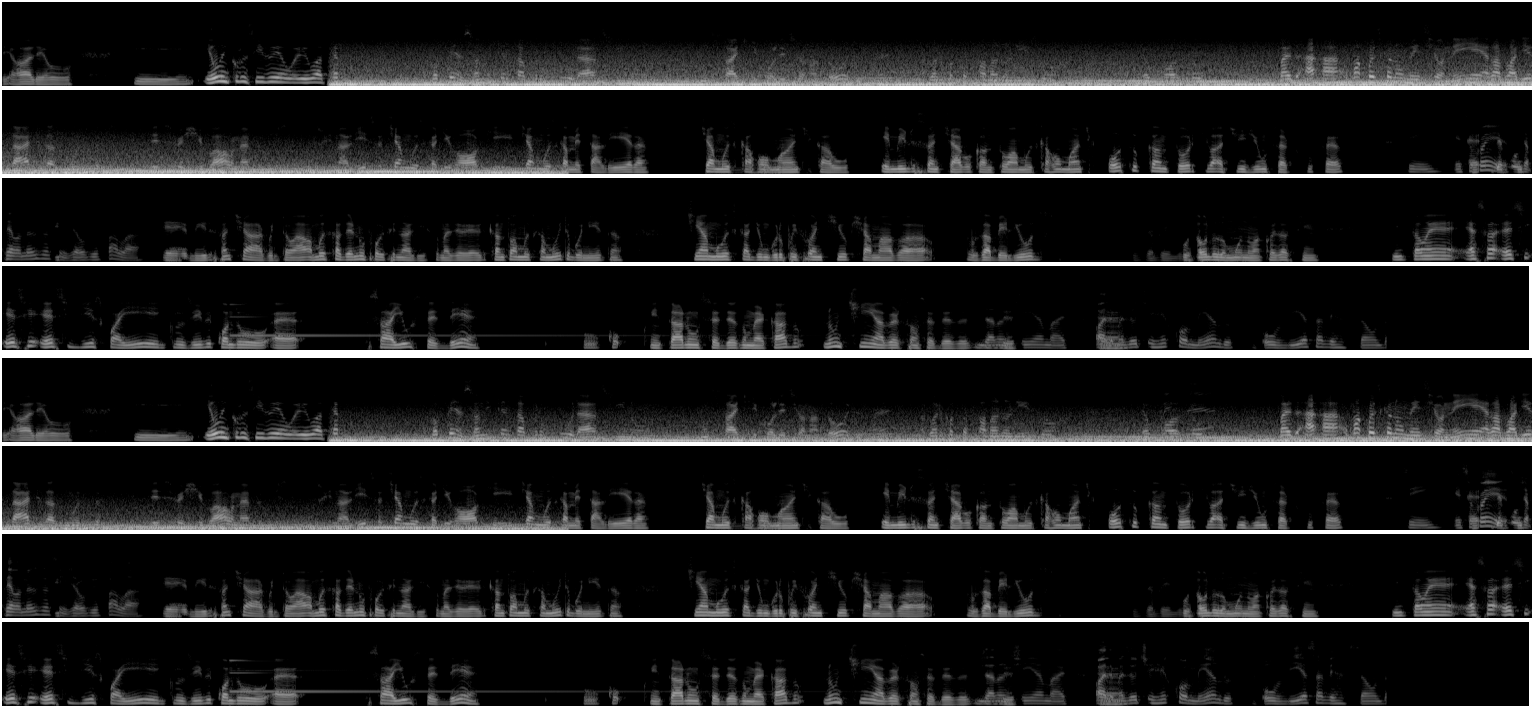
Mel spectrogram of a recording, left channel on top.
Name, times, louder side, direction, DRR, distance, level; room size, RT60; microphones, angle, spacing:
voice 1, 0.0-3.4 4.3-10.6 11.4-12.0 12.8-16.5 16.7-21.8 22.3-23.8 24.1-28.8 30.0-30.1 30.4-30.5 32.2-36.8 37.4-39.9 40.3-41.1 42.4-43.8 44.5-48.9 49.5-50.7 51.7-52.1 52.4-56.0 56.9-57.1, equal, ahead, 0.7 m, -36 dB
sound 1, 3.3-21.0, left 4 dB, 70° left, 0.4 m, -23 dB
voice 2, 9.2-9.7 11.6-12.2 22.3-22.5 29.3-32.0 42.0-42.5 55.7-58.2 58.5-59.7, right 1 dB, 55° right, 6.8 m, -47 dB
sound 2, 48.2-53.1, right 3 dB, 85° right, 3.3 m, -53 dB
open air
head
